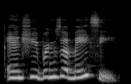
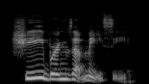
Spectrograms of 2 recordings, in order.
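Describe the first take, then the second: First: Macy said higher and louder, punched out; emphatic repeat. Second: Said in the usual way. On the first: Shown as a demonstration. Recapping the show to viewers, punching the reveal. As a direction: push "brings up Macy" hard and high.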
